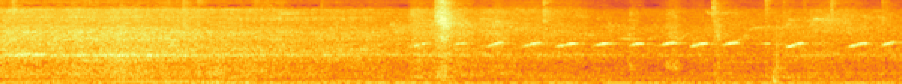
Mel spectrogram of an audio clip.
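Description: A bird repeating a short, rising chirp about five times a second, starting about three seconds in, over a steady low rumble of background noise.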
